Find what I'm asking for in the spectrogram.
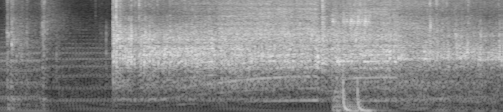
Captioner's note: blender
